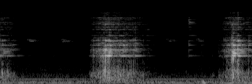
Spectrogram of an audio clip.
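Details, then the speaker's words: 1994 Sea-Doo GTX jet pump removed: two short gritty clinking grinds as the impeller shaft is turned by hand; rubber end is gone, plans to replace anyway. "Anyway, but it's all that grinding right there. I don't know if that's regular or whatnot, but seems like something's."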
